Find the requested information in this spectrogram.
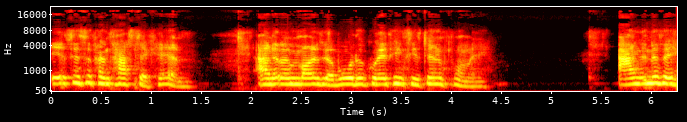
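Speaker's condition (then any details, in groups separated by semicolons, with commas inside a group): Down syndrome; congenital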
